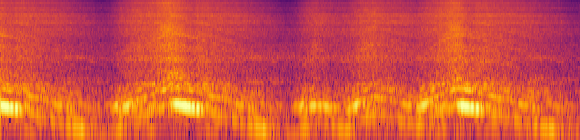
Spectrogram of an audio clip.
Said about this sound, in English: Just do a little bit of a rev on the engine.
